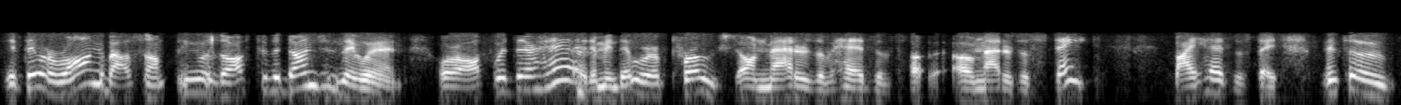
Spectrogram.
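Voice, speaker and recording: A man's voice: on the high side, very animated, brisk, dry recording. Man on a tinny phone line, folksy explainer. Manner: explanatory, folksy, addresses listeners with tag questions. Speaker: co-host, astrologer. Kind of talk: conversational astrology commentary. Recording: tinny, phone-like radio-show audio.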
